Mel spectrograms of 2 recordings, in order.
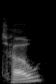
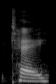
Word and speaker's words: Tae: Is it Toe? Tay. I called him Toe. Well, T-A-E. it's pronounced.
